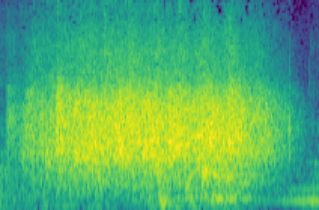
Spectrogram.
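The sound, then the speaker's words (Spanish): A conference audience in Valladolid claps to welcome speaker José María Doria. The dense, steady wash of applause swells over the first half second, holds strong, then gradually tapers off toward the end. “Y ahora sí, vamos a recibir a José María Doria un fuerte aplauso.”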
